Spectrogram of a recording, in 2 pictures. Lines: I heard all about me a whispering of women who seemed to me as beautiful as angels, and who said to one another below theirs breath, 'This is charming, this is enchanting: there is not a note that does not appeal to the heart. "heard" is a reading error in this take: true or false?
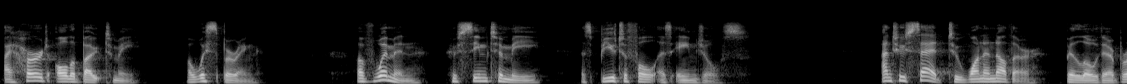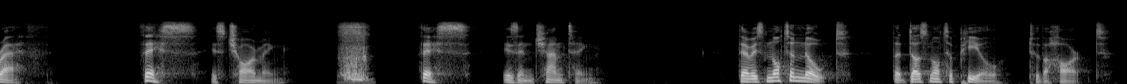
false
